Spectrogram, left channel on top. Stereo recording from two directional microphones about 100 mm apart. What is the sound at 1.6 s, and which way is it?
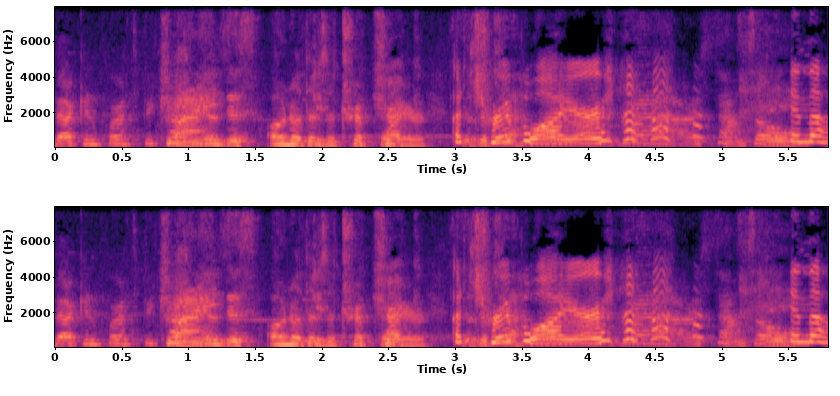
Speech, 5° left (ahead or behind).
